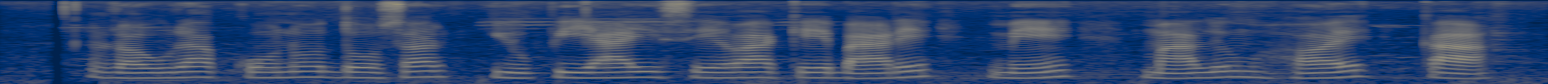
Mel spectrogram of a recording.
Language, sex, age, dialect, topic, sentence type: Magahi, male, 56-60, Western, banking, statement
